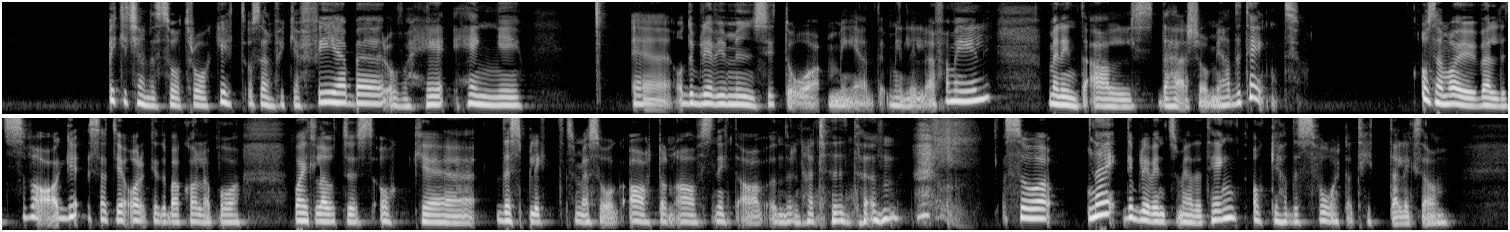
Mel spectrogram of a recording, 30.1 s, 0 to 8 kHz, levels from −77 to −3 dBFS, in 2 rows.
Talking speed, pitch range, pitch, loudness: 155 wpm, 150-195 Hz, 160 Hz, -20 LUFS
